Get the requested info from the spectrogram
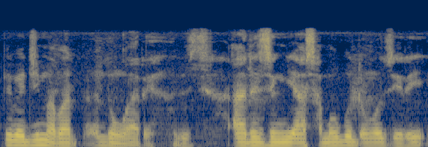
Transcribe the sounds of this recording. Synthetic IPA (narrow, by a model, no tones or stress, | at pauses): bebad͡ʒimabadɔŋwa̰ɾɯ | aɾɯzɯŋniasamawbɯdɔŋɔzeɾɯj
